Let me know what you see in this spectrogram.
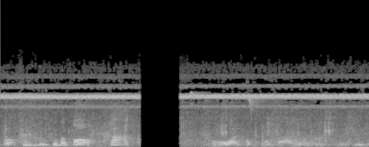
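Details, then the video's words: Monkey Rainbow, very angry while protecting Lucie from Kachoy: rapid harmonic calls, several rising-then-falling arched squeals in quick succession, over a constant high insect drone, with a brief silent break midway. "Rainbow Very Angry To Protect Lucie From Kachoy"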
